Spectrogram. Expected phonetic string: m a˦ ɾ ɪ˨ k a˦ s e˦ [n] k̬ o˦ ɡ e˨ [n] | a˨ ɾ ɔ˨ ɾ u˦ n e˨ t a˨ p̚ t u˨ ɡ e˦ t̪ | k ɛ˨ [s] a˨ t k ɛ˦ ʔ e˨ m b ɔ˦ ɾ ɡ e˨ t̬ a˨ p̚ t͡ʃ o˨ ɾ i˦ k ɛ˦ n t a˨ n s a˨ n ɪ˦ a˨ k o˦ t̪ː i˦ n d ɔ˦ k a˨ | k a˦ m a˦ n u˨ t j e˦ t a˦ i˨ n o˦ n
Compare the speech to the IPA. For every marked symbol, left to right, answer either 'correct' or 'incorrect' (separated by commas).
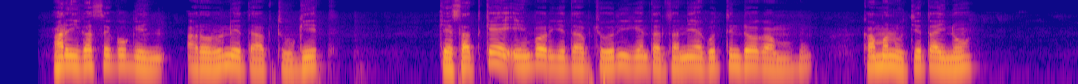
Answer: incorrect, incorrect, correct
